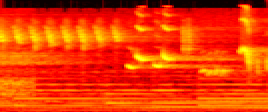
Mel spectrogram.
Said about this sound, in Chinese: 啊，这美丽的声音是什么？ 是夜莺，是真正的夜莺。 啊，小夜莺，不要停，请一直唱下去吧。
